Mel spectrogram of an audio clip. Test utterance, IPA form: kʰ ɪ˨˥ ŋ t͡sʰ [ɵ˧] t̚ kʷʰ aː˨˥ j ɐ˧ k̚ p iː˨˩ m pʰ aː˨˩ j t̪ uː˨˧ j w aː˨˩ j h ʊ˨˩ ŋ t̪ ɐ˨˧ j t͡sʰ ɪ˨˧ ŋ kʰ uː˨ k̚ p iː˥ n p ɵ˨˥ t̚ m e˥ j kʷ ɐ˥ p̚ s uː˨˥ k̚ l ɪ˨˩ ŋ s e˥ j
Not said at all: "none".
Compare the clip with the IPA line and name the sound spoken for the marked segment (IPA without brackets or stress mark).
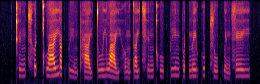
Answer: ɵ˧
